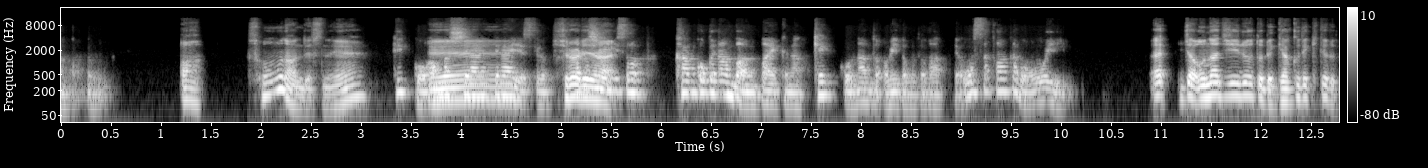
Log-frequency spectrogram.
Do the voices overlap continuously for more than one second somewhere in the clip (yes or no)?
yes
